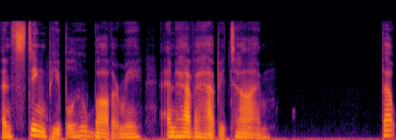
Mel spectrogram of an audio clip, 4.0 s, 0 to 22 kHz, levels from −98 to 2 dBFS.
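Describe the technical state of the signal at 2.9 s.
From 2.91 to 2.94 s the speech skips ahead with a brief garbled glitch. This is likely a broken MP3 bit reservoir: after frames were cut, the next frame read stray bytes, and the 30 ms span fits about one 26 ms frame. A clean dropout would leave only silence.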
